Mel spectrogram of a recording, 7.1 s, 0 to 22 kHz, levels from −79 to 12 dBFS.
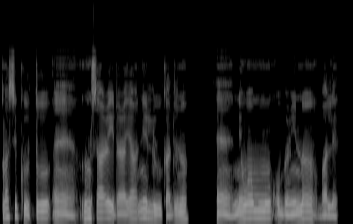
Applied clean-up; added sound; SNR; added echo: none; none; none; none.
